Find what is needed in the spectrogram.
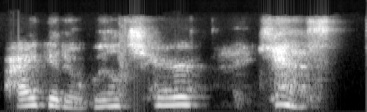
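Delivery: put-on child's delighted high-pitched reaction; excited child. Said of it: "he paused for a minute and said".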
